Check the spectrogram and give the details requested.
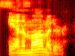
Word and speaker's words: anemometer: Usually when I do this in a public setting, I have everybody stop and say the word anemometer.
